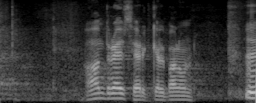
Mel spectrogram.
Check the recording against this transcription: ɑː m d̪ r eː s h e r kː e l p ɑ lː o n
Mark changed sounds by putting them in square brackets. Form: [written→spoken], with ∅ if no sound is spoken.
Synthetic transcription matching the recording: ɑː [m→n] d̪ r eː s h e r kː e l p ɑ [lː→l] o n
